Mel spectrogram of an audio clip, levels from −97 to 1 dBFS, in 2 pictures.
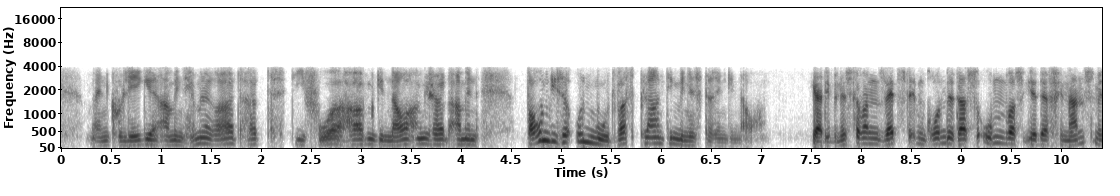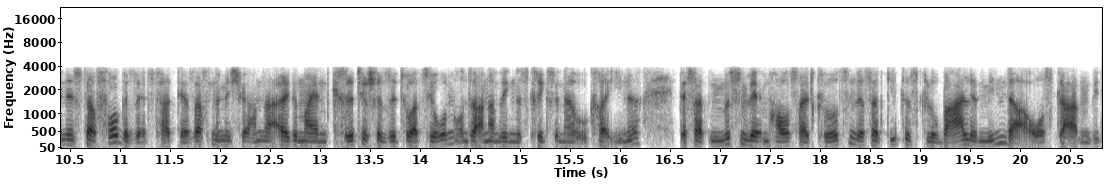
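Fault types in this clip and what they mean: G.729 codec: The speech is rebuilt by a low-rate voice codec, and the damage is plainly audible throughout. It works from a vocal tract filter, a pitch predictor and a few pulses per short frame. The sound is confined to about 300 Hz to 3.6 kHz, so it is thin and lacks both depth and sibilant detail. Voiced parts sound slightly rough and synthetic. All of this fits an 8 kbit/s G.729A line.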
